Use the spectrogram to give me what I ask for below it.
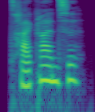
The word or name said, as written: trægrænse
